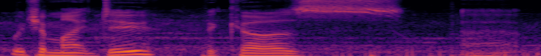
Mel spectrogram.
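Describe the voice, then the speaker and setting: A man doing casual, low-key game commentary and reading story text aloud as he plays. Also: slow. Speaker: gaming channel host. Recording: music behind the voice. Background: game music.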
